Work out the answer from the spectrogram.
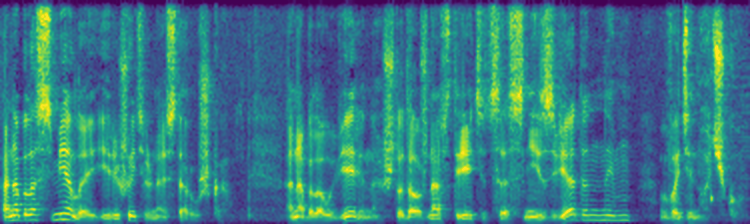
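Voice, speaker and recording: A man narrating a radio mystery play with suspenseful, deliberate phrasing and dramatic emphasis. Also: lowish voice, wildly swooping pitch, darkish tone. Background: music.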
